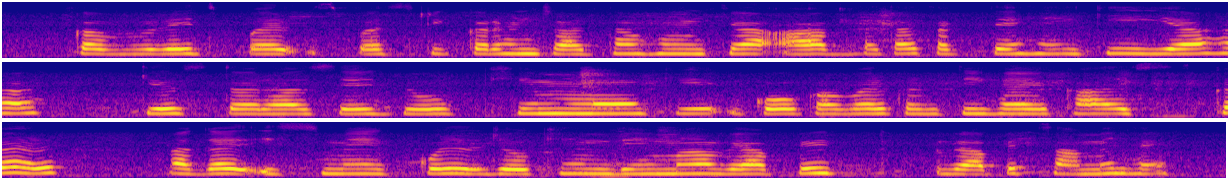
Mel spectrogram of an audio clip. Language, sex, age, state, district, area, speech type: Hindi, female, 18-30, Madhya Pradesh, Harda, urban, read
